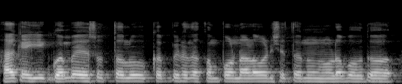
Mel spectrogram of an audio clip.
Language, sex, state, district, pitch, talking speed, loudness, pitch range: Kannada, male, Karnataka, Koppal, 145 Hz, 120 wpm, -18 LUFS, 140-150 Hz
